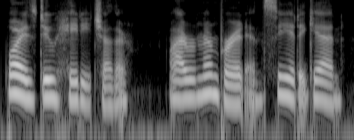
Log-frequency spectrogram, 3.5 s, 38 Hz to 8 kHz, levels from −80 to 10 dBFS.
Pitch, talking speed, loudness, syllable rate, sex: 185 Hz, 205 wpm, -20 LUFS, 5.3 syllables/s, female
